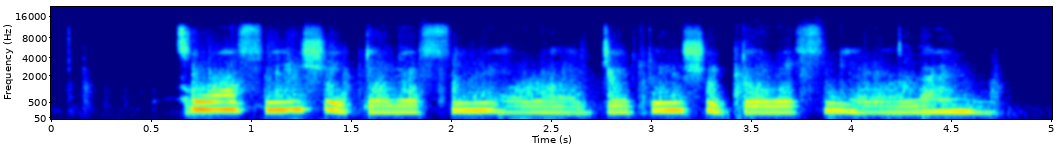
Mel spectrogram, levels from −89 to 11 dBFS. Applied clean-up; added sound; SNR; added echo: neural mask model RNNoise.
